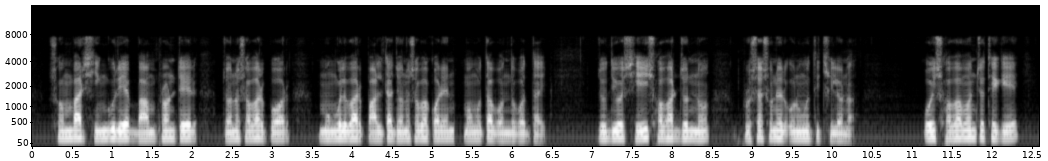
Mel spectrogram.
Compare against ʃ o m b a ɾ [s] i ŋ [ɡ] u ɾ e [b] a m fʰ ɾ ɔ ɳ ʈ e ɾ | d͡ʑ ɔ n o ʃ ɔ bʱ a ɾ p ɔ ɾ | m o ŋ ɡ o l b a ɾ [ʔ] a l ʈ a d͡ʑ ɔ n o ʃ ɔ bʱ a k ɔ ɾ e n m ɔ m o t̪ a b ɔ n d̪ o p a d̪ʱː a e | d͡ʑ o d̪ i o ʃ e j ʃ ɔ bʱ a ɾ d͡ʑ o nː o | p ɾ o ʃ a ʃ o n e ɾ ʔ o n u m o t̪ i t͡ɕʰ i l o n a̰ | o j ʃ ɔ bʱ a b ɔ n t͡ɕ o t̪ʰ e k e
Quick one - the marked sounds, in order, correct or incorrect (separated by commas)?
incorrect, correct, correct, incorrect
